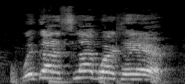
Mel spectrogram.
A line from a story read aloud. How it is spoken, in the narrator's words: Alberto shouted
